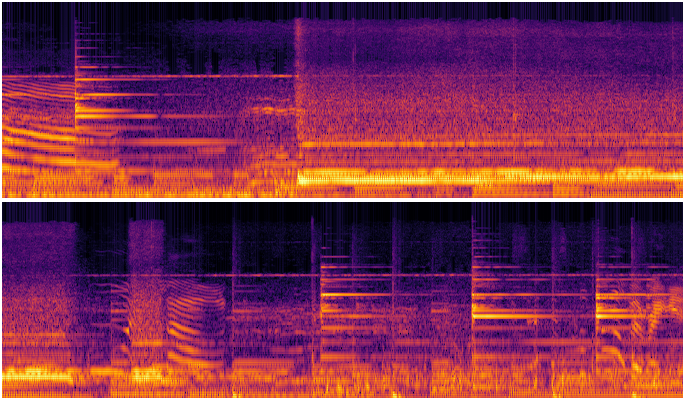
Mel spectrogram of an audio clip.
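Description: A riverboat's steam whistle blows one long blast of about three and a half seconds, starting about two seconds in and cutting off suddenly. Music plays underneath.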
